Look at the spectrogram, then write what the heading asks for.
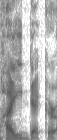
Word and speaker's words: Heidecker: Well, the name pronunciation was right on the money. Tim Heidecker.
